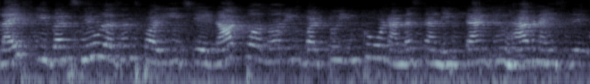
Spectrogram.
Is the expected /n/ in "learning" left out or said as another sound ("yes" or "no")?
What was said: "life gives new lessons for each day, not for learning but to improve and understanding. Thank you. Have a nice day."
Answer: yes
